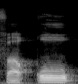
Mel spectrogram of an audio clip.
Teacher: قاف کو موٹا ادا کرنا اور یہ واو مدہ ہے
